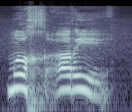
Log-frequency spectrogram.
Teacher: rnya dibaca tarqik atau tipis karena dia harakatnya kasrah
